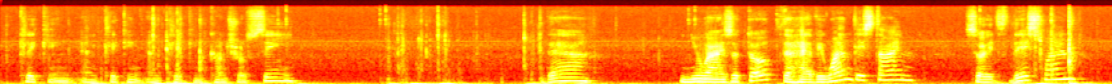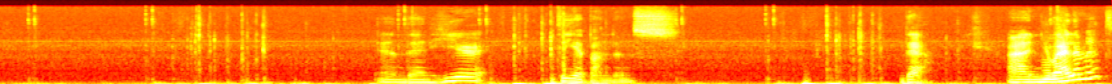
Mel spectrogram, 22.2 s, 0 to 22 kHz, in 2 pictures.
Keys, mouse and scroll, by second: 2.8 click, 3.8 click, 4.4 q, 6.9 click, 7.7 click, 9.7 click, 12.6 click, 13.2 u, 15.1 click, 15.9 click, 17.9 click, 18.8 click, 19.5 q, 21.6 click.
